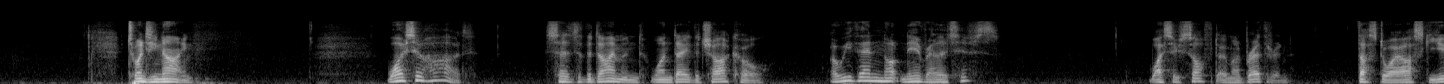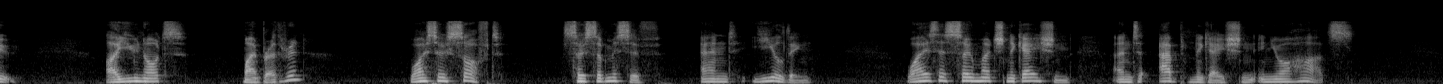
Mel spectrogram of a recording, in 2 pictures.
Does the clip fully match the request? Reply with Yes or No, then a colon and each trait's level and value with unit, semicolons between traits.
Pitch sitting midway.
No: low, 125 Hz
